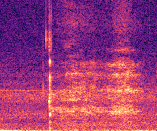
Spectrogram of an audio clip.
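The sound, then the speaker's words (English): Two quiet, crisp clicks of a computer mouse as someone clicks on a website, spaced about a second apart, over a faint background hiss with no one talking. “I'm clicking on it right now.”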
